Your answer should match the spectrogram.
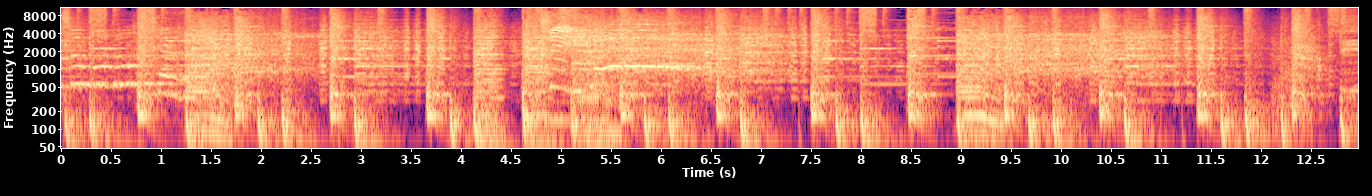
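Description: A roaring crowd cheers and shouts over loud, driving music with a steady pounding beat, with a singing voice buried deep in the dense, continuous mix; a sample from a 1963 record used on a 1984 pop hit.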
